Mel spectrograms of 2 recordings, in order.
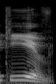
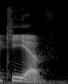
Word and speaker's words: Kyiv: The reason why they say Kyiv is because that is the Ukrainian pronunciation rather than the Russian pronunciation.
